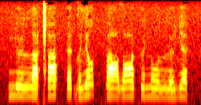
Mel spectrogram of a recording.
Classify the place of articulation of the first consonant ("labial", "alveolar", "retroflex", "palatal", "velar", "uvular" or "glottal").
palatal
